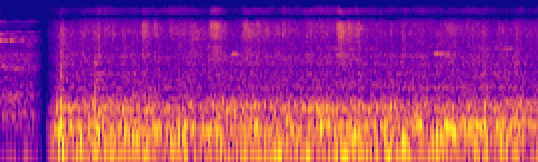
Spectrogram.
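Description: Passenger train running along the track, heard from on board: a steady, loud rumble of wheels on rails that starts abruptly about half a second in.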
